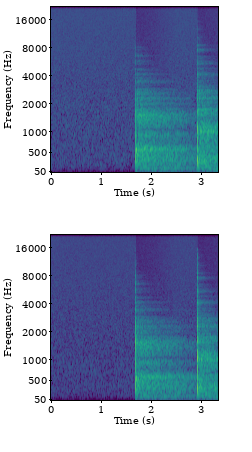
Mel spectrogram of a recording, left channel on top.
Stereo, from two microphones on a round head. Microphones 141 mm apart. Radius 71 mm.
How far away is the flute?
No flute in this recording.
